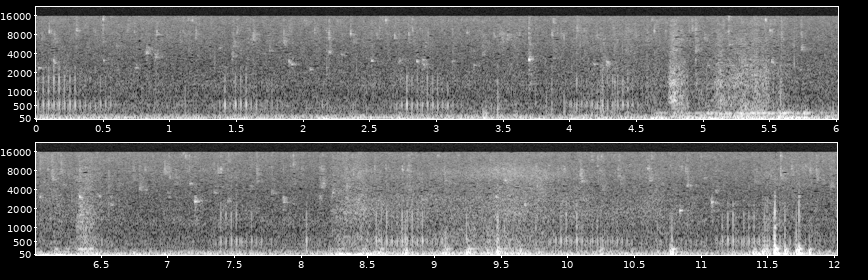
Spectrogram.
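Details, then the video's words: Brown tabby cat with white underside, adopted as a two-year-old, purring while eating indoors; a quiet rhythmic low purr swelling and fading with each breath, joined by louder chewing crunches near eight and eleven seconds. "Cat Purring"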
